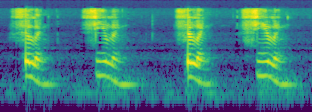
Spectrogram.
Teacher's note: If you are in front of a mirror, you can see that when you say short E, your mouth is more open than the long E.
